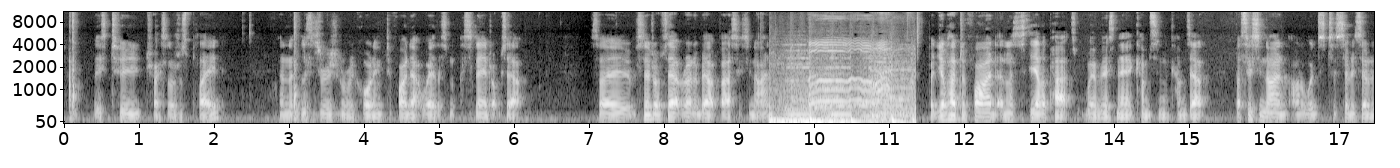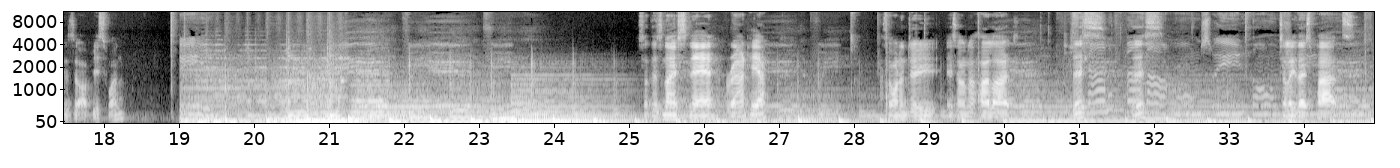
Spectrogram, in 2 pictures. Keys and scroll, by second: 6.1 ,, 7.5 •, 9.3 space, 11.2 space, 18.1 ,, 18.9 space, 33.2 shift+BackSpace.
